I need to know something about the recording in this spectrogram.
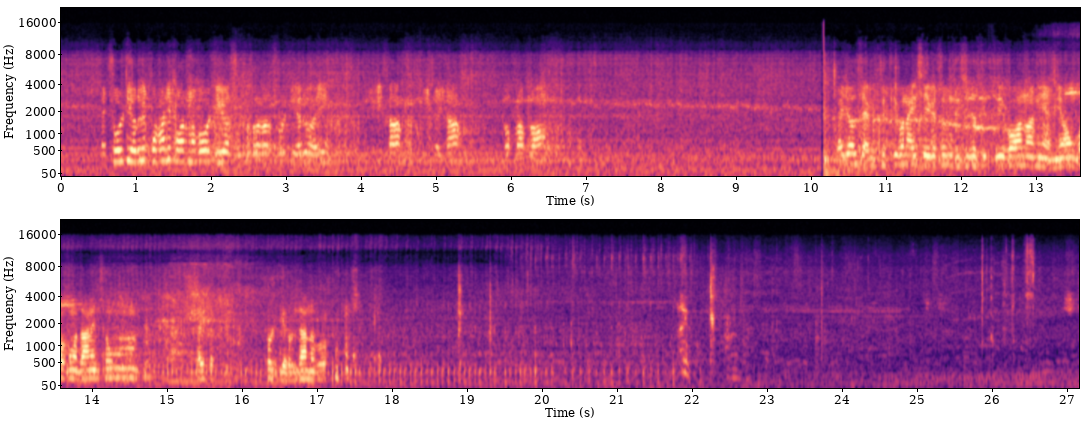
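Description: A motorcycle engine hums steadily while riding, then slows and idles down.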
